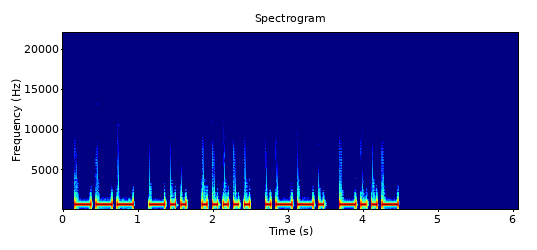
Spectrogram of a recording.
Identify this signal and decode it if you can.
Morse code, heard as a keyed tone, about 17 wpm, 700 Hz. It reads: OD5PX
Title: DXCC-100 Call Signs - 5 Characters - Repeated 3x - 17wpm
